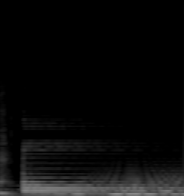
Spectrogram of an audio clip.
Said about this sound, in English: As the bell sounded the hour, there came a knocking at the street door.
